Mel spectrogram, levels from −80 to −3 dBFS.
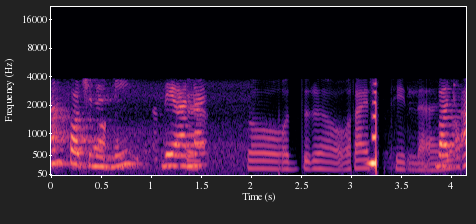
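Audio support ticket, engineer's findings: Echo leak at 0.00–0.16 s, 0.52–1.13 s, 1.59–1.94 s: faint copy of the speech trailing 343 ms behind, about 25–30 dB down. Likely far-end echo canceller residual. Fixed delay distinguishes it from reverb.

Speech suppressed in double talk at 0.16–1.23 s (dips up to about 15 dB, roughly 0.7 s total) and 1.52–1.57 s (about 5 dB): near-end level pumps while the echo overlaps. Likely the canceller's suppressor ducking both.

Packet loss with pitch repetition at 2.28–2.31 s: brief held, buzzy sustain of about 30 ms, consistent with a single lost packet bridged by repeating the last pitch period. Smooth sustain, not a dropout or click.

Unstable filter at 3.13–3.33 s: tone of roughly 300 Hz swells over about 0.12 s, clips, then 82 ms of silence until reset. Recursive filter blow-up. Runaway growth and hard mute distinguish it from acoustic feedback. The G.711 A-law band limit at 4 kHz applies throughout.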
